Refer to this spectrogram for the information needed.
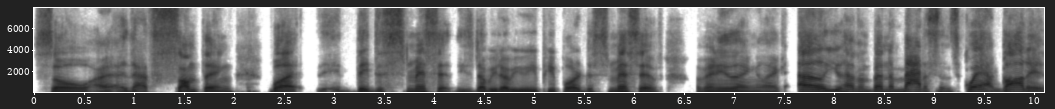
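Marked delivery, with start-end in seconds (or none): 7.6-10.1 attempted put-on British accent. Mimicking dismissive WWE people, in a put-on British accent. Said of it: "It's the best British accent I could do".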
